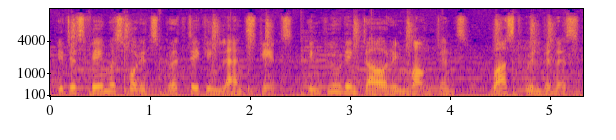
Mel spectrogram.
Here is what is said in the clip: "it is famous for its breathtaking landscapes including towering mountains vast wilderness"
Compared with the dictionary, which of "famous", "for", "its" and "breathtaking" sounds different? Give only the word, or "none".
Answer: breathtaking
